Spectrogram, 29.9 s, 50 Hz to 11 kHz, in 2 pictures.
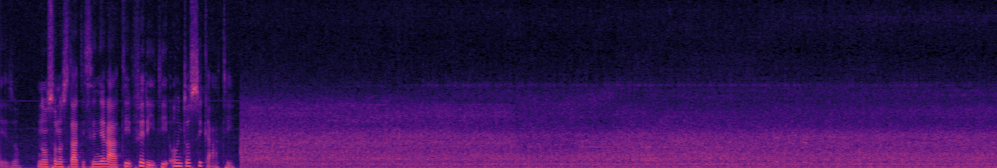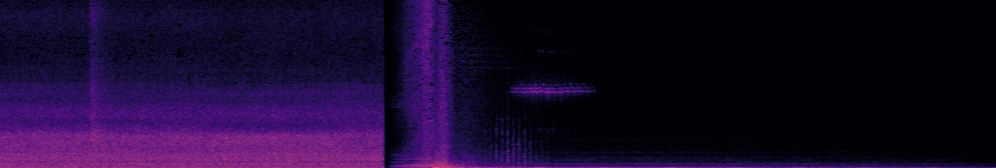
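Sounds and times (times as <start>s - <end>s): diesel engine humming: 3.4s - 20.8s.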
